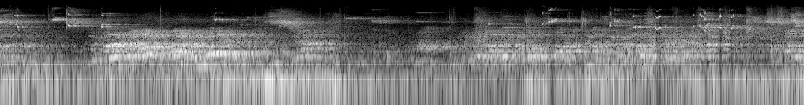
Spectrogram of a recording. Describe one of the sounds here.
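Young men call out to each other across an echoing court.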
